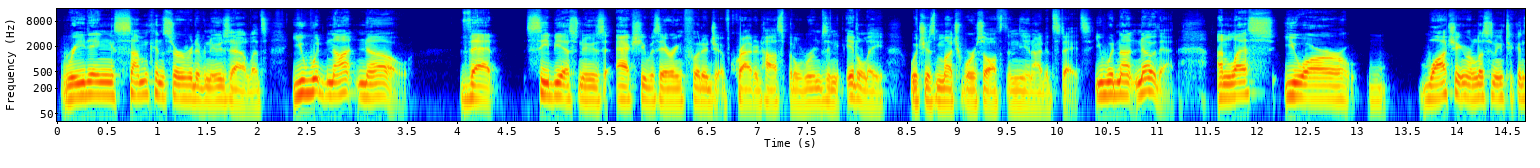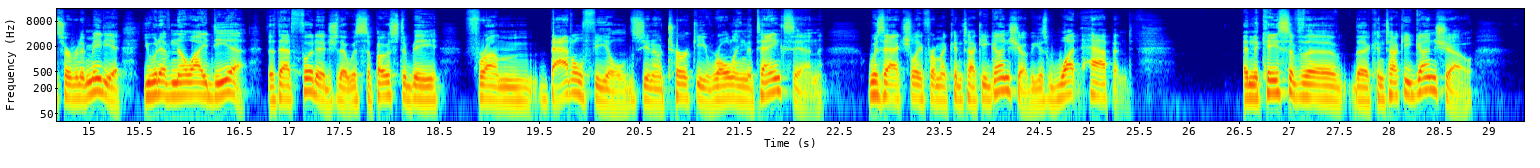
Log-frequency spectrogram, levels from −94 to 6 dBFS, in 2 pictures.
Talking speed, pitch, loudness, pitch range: 175 wpm, 120 Hz, -21 LUFS, 105-140 Hz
